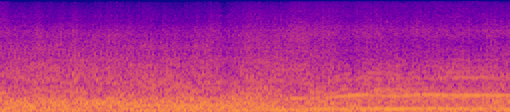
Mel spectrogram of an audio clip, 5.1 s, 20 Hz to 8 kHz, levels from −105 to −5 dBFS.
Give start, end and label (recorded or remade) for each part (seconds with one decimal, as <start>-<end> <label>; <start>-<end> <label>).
0.0-3.1 remade; 3.1-5.1 recorded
